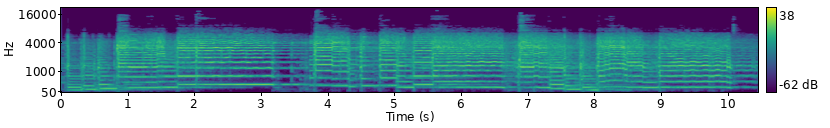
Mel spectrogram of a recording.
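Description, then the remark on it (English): An electric guitar plays a flowing arpeggio with an added major seventh, notes ringing into one another through a distorted, effects-heavy tone, loud and steady with no voices. “In this case, we're adding in that major seventh, right?”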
